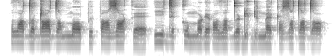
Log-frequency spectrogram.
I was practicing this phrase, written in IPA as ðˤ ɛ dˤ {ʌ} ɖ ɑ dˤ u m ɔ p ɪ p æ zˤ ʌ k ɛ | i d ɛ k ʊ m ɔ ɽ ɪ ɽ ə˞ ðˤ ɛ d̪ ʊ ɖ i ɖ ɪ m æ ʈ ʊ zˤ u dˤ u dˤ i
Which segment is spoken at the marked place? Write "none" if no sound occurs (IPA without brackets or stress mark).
ʌ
